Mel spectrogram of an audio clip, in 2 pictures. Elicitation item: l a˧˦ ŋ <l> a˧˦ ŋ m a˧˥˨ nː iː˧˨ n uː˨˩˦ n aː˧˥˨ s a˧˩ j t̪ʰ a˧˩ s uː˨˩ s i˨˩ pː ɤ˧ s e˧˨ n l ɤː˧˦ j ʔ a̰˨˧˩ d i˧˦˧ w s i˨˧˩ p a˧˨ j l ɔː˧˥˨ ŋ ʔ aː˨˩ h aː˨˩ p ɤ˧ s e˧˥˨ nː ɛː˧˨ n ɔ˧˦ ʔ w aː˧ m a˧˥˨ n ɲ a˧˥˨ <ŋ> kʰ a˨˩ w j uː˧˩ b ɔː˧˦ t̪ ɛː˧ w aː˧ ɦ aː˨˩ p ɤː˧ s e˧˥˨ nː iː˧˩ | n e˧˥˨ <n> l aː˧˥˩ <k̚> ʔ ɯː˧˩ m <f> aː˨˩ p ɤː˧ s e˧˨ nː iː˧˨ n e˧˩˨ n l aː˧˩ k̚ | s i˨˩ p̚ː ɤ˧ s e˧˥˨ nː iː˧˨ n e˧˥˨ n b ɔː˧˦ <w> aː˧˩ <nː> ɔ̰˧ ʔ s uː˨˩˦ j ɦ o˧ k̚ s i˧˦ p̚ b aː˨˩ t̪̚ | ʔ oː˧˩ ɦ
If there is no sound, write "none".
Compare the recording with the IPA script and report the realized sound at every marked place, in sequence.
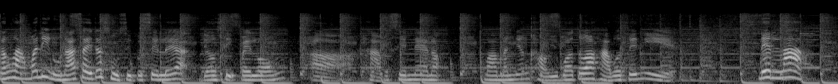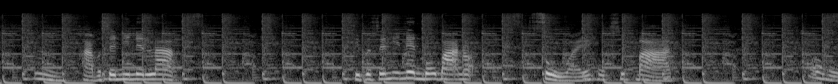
l, ŋ, n, k̚, h, b, n

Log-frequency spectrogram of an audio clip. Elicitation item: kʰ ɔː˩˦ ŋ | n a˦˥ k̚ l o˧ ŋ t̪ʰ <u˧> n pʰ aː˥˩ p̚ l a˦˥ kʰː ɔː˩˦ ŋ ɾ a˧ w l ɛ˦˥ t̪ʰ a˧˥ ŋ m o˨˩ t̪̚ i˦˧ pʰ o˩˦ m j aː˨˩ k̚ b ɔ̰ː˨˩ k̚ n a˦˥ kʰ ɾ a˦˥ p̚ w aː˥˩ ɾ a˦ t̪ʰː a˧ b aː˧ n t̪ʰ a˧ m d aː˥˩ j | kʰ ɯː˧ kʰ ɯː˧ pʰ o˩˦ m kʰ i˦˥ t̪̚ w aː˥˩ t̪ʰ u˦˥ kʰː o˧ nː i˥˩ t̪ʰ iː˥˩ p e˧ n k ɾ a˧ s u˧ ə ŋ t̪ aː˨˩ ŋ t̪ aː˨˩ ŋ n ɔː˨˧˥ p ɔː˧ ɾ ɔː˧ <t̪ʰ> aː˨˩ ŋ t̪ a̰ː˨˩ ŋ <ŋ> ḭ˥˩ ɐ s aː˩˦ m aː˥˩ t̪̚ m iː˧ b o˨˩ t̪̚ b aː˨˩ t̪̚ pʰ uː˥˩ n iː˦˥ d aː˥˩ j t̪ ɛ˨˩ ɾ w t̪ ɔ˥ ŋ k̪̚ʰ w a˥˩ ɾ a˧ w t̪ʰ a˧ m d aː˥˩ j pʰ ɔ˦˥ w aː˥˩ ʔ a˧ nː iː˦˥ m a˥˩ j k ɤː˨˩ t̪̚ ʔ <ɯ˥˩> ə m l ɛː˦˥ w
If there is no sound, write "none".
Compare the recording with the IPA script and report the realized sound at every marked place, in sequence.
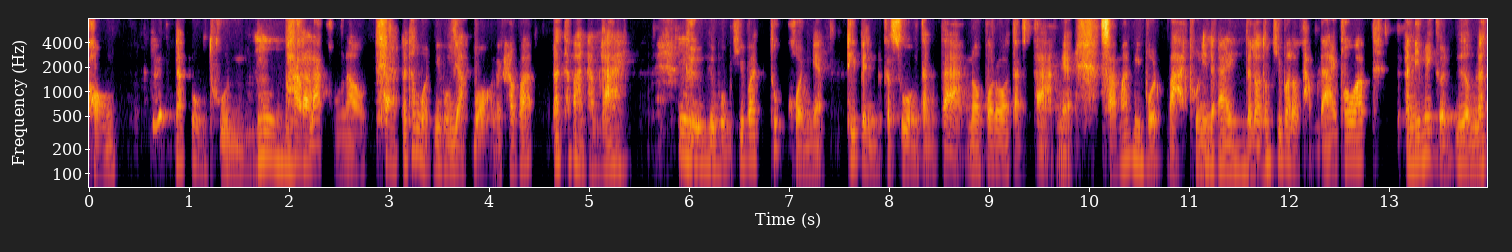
u˧, t̪, n, ɯ˥˩

